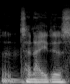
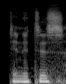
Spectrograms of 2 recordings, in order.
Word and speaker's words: tinnitus: Um had ringing in my ears, tinnitus or tennitus, it depends how you want to pronounce it.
